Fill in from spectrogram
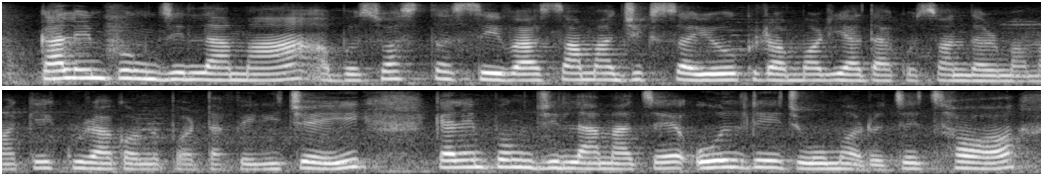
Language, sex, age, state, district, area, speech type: Nepali, female, 18-30, West Bengal, Kalimpong, rural, spontaneous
